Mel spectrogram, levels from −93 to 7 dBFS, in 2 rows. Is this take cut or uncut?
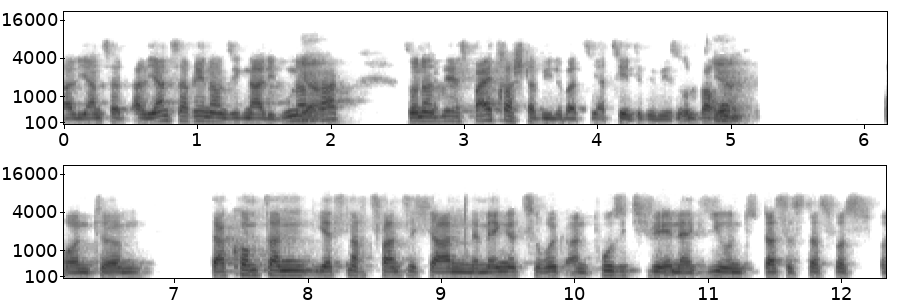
uncut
